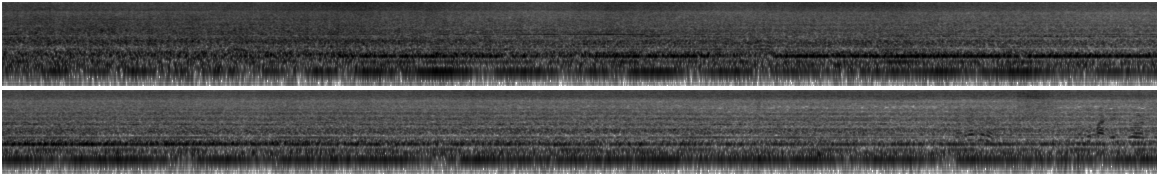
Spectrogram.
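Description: Engine of a paddy-harvesting (dhan kata) machine running steadily with a low, even hum; a steady higher tone joins in about three seconds in and fades out after about fifteen seconds.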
